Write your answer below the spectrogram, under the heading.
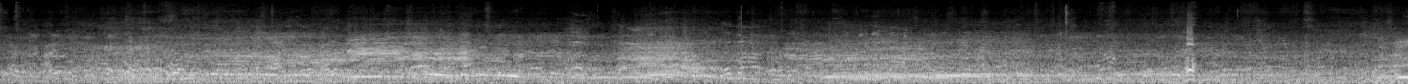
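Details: Sahiwal bull calves at Aftabganj cattle market in Dinajpur, Bangladesh, on 25 July, lowing amid a busy crowd; several overlapping drawn-out moos rise and fall against constant chatter and bargaining voices.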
